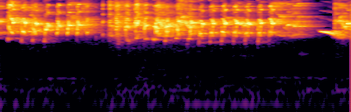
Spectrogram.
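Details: Lovebird 'paud' song used to lure birds into singing: unbroken, rapid high-pitched chattering and squeaks, dipping briefly near the end before a sharp rising note restarts it.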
